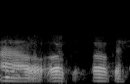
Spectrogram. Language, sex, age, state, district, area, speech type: Malayalam, female, 45-60, Kerala, Pathanamthitta, rural, conversation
